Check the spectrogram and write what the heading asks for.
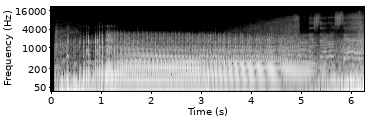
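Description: Mazda RX-7 rotary engine breathing through a titanium Tomei Extreme Ti exhaust: a second or so of cranking, then it catches and settles into a steady, low idle that fades near the end as a rising hiss comes in.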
